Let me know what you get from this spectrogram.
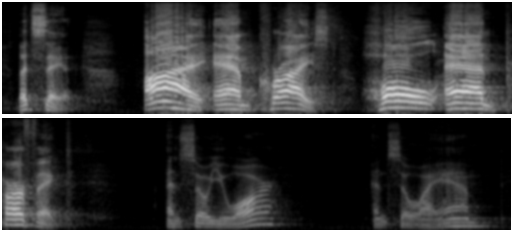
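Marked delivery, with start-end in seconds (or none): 1.5-5.8 zealous, vehement, very loud delivery. Leading a group in a spoken affirmation: said vehemently. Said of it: "Can you say this vehemently?".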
